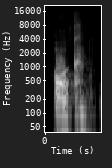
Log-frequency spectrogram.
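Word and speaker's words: oc: слово «да» произносилось как «ок».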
